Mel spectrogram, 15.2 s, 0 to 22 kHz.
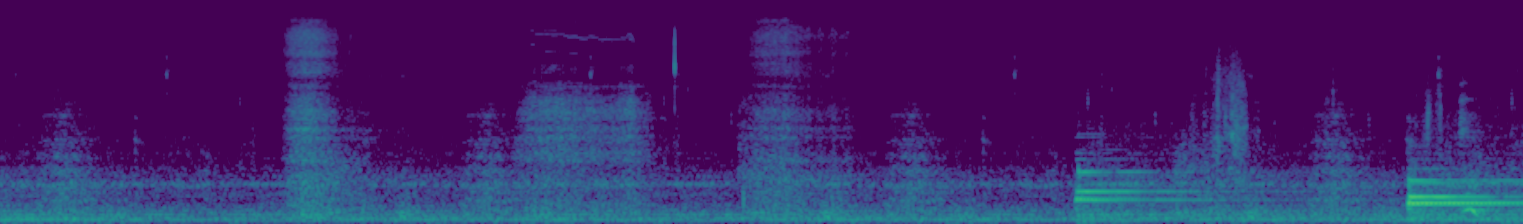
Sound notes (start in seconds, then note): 2.4 sighing; 10.7 slow tempo music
